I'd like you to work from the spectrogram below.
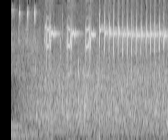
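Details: Small songbird with a sharp, spicy voice, recorded as a tutor song for pet birds: a few high ticks, sustained shrill whistles, then a fast, even, high-pitched trill of rapid repeated notes.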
